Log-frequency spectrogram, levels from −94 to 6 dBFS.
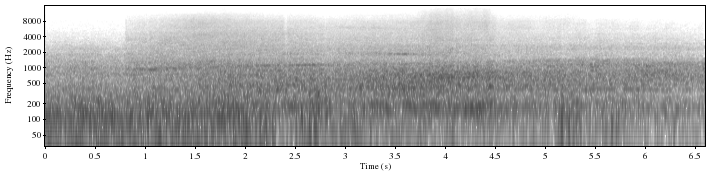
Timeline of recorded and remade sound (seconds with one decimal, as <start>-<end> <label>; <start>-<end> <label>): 0.0-1.3 recorded; 1.3-5.0 remade; 5.0-6.6 recorded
